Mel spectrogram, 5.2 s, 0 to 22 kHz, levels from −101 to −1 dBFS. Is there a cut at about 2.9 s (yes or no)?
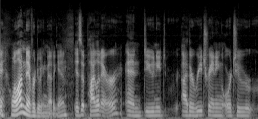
no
